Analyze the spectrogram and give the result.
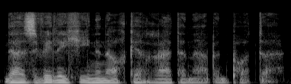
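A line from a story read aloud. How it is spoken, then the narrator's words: Cold. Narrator (German): sagte Snape kalt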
